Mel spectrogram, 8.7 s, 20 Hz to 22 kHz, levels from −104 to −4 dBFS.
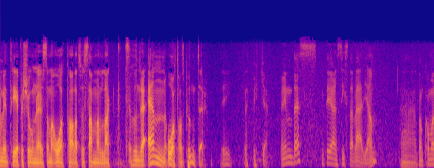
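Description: From 5.59 s, just after "är rätt mycket", the input level drops by about 16 dB, and the automatic gain control answers by raising its gain gradually through to 8.69 s. This automatic gain rising lifts the speech and the room noise together, so the background swells audibly along with the voice over those three seconds. The earlier level shift near three and a half seconds is different: there the talker simply moved.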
